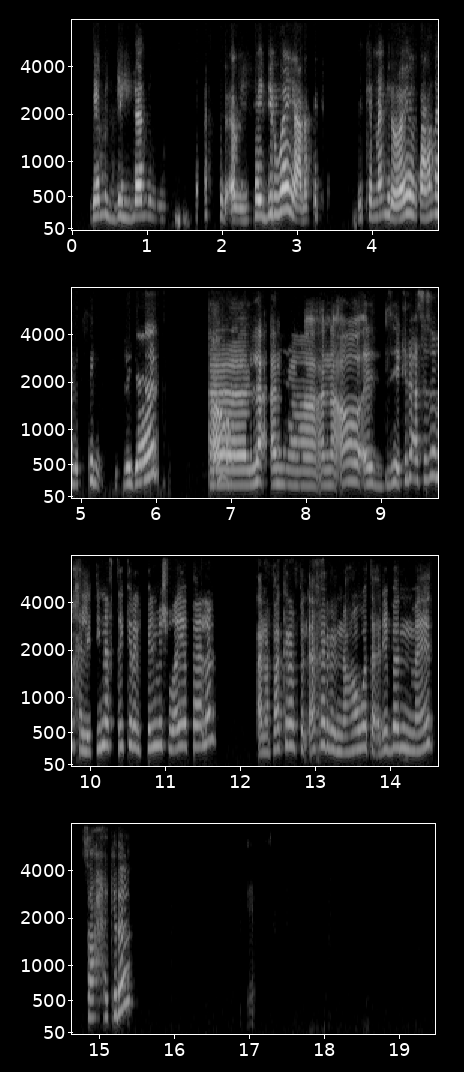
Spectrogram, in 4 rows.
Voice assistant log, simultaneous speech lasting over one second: none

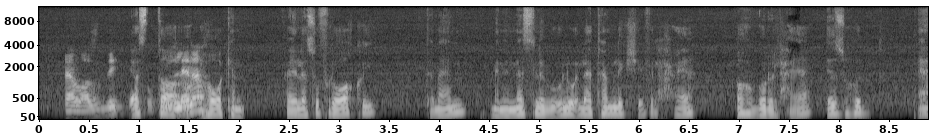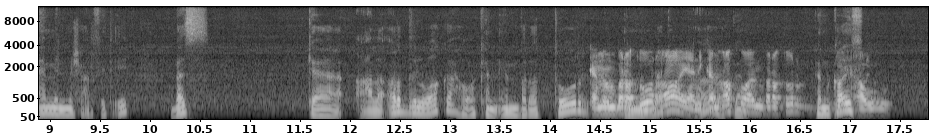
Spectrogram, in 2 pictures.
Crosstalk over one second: present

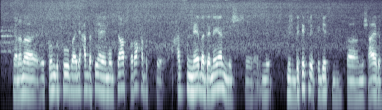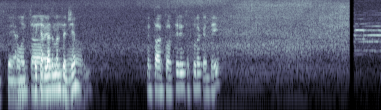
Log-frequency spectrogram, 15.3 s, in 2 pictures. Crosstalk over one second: present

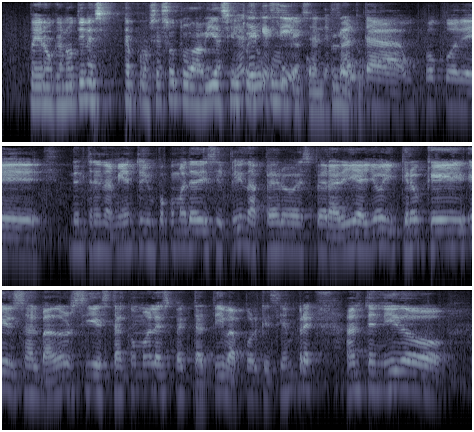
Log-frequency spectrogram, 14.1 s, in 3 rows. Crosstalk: present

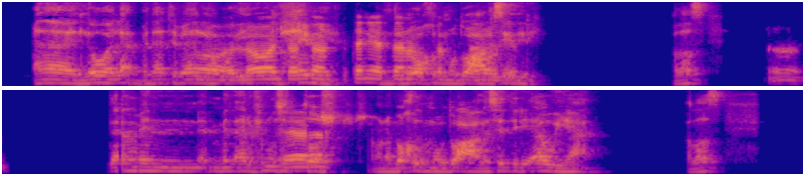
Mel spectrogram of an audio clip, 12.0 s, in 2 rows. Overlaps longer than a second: present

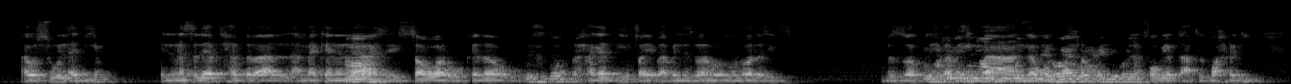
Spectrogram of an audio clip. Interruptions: present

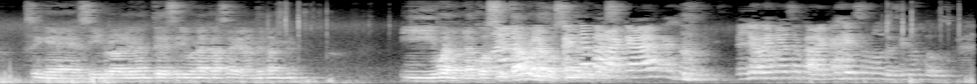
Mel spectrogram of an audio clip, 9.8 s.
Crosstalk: present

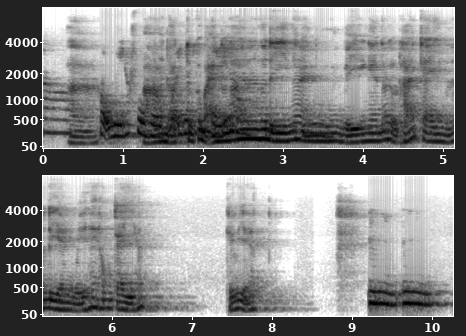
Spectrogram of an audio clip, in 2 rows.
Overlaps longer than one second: present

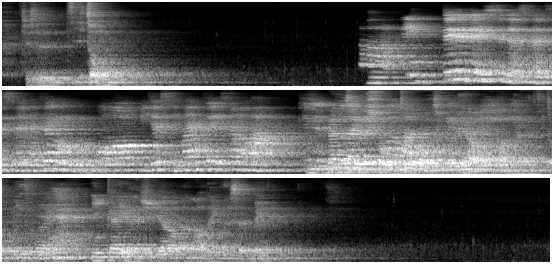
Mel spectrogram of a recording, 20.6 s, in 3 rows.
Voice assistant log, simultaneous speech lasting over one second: present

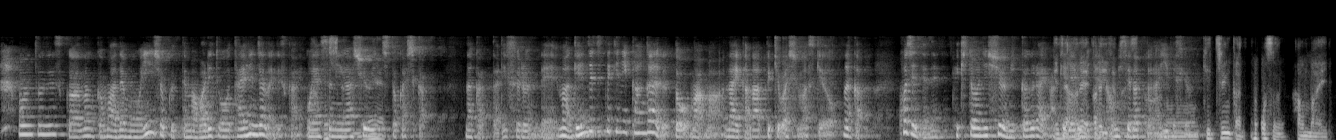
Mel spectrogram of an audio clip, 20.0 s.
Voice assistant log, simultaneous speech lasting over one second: present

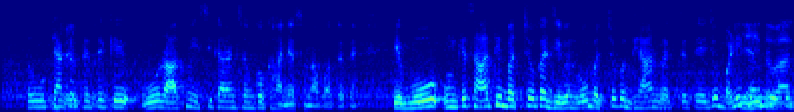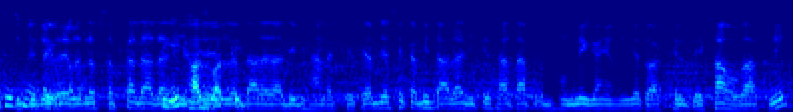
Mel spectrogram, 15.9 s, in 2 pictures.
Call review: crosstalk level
present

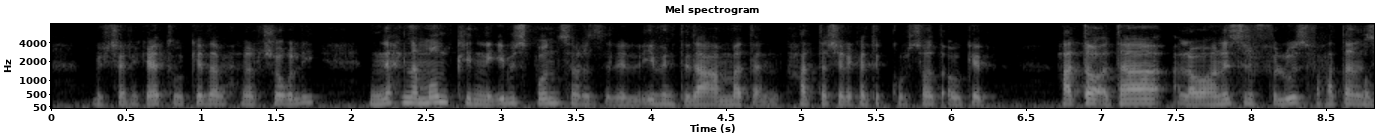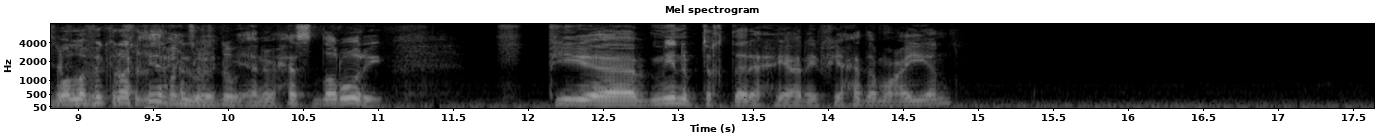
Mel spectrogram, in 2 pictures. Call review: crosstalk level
present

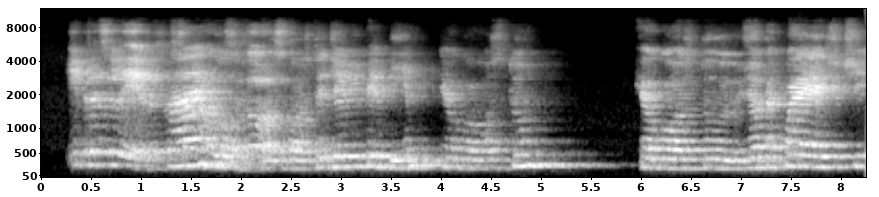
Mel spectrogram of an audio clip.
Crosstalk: present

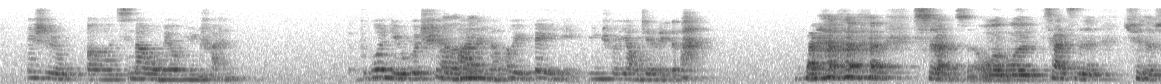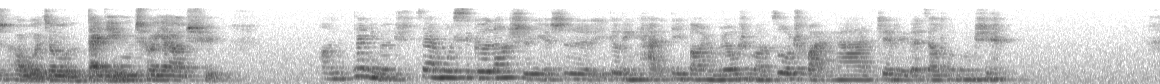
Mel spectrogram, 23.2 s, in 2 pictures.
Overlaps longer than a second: none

